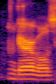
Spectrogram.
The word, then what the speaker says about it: Goebbels: Goebbels, yes.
